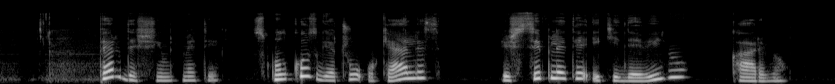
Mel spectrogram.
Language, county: Lithuanian, Alytus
